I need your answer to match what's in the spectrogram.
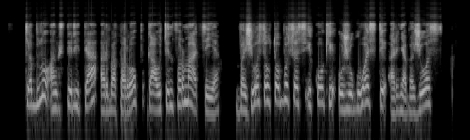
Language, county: Lithuanian, Kaunas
